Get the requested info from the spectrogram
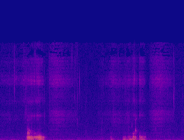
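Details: Chihuahua sleeping and dreaming, snoring softly indoors; two breathy, rough snores about two seconds apart, quiet between them.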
